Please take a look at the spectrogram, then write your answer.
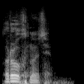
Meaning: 1. to collapse, to crash 2. to fall through, to crash, to fail
- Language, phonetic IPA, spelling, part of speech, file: Russian, [ˈruxnʊtʲ], рухнуть, verb, Ru-рухнуть.ogg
